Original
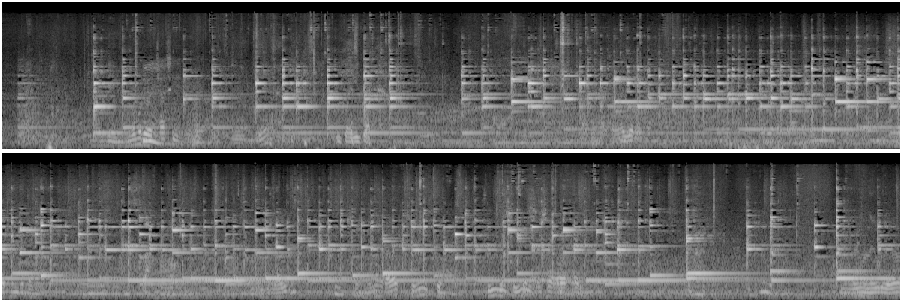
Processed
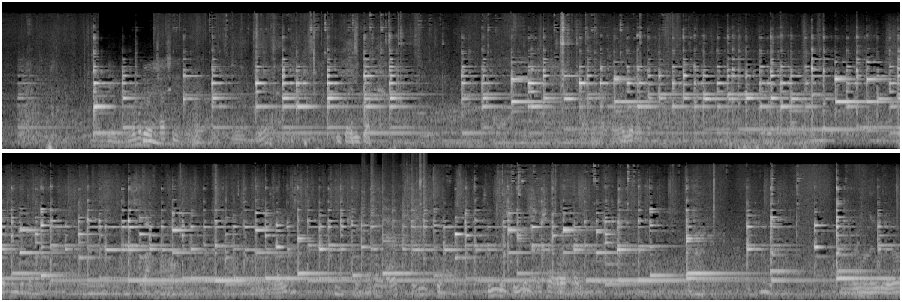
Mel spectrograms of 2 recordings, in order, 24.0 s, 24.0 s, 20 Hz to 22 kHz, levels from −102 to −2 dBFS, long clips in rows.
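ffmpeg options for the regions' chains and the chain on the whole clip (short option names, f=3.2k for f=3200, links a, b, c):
-filter_complex "[0:a]asettb=1/sr,asplit=3[a][b][c];[a]atrim=end=1.294[d];[b]atrim=start=1.29:end=2.01,asetpts=PTS-STARTPTS,afade=t=in:d=0.004:c=qsin,afade=t=out:st=0.716:d=0.004:c=qsin,lowpass=2.5k,equalizer=f=230:w=7:g=-4.5[e];[c]atrim=start=2.006[f];[d][e]acrossfade=d=0.004:c1=hsin:c2=qsin[g];[g][f]acrossfade=d=0.004:c1=qsin:c2=hsin,asettb=1/sr,asplit=3[h][i][j];[h]atrim=end=10.964[k];[i]atrim=start=10.96:end=11.95,asetpts=PTS-STARTPTS,afade=t=in:d=0.004:c=qsin,afade=t=out:st=0.986:d=0.004:c=qsin,highpass=280,highshelf=f=3.8k:g=-5.5[l];[j]atrim=start=11.946[m];[k][l]acrossfade=d=0.004:c1=hsin:c2=qsin[n];[n][m]acrossfade=d=0.004:c1=qsin:c2=hsin,asettb=1/sr,asplit=3[o][p][q];[o]atrim=end=16.764[r];[p]atrim=start=16.76:end=17.67,asetpts=PTS-STARTPTS,afade=t=in:d=0.004:c=qsin,afade=t=out:st=0.906:d=0.004:c=qsin,aecho=1:1:5.2:0.41,atrim=end_sample=40131,asoftclip=type=hard:threshold=-28dB[s];[q]atrim=start=17.666[t];[r][s]acrossfade=d=0.004:c1=hsin:c2=qsin[u];[u][t]acrossfade=d=0.004:c1=qsin:c2=hsin"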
